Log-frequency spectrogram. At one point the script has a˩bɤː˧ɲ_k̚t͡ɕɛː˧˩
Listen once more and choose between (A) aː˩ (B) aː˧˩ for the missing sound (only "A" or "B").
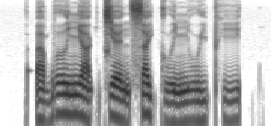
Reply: B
